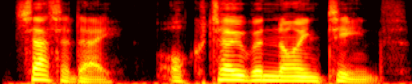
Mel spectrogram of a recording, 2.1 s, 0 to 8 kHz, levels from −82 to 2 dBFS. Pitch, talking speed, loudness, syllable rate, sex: 125 Hz, 85 wpm, -17 LUFS, 5.0 syllables/s, male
